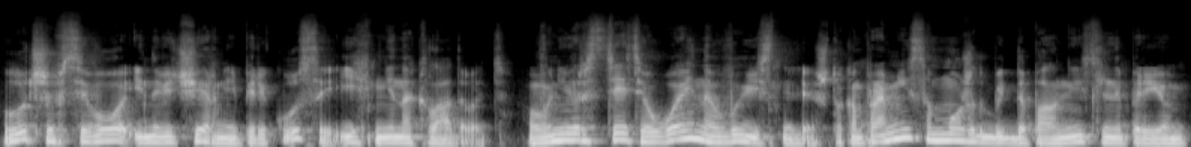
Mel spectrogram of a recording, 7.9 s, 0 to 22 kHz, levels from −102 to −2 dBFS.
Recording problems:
muffled; very; fading above 2 kHz

